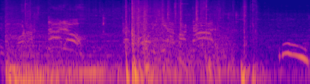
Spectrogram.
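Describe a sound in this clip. A rifle fires a loud shot.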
